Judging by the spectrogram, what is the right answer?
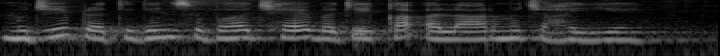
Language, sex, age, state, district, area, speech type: Hindi, female, 18-30, Madhya Pradesh, Betul, rural, read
